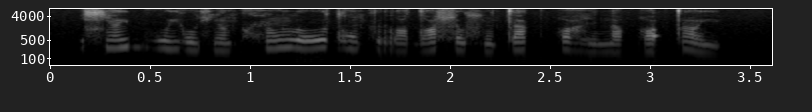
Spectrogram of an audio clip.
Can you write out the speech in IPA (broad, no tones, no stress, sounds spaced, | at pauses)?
ɕ ɛ̃ j bʱ u j o ç ɐ̃ː k ħ ũ l oː d ʁʷ ɐ̃ k r ɛ dˤ ɘ ɬ ɐ sʷ ɐ̃ t a k qʷ ɘ ɦ i n ɛ qʷ ɐ ʔ t ɐ̃ j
